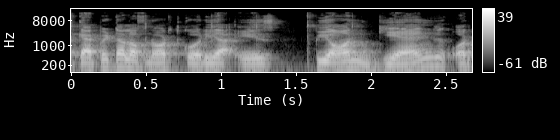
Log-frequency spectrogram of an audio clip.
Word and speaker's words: Pyongyang: The capital of North Korea is Pyongyang, or Pyongyang as it's pronounced.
